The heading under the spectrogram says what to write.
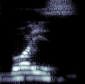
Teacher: We do not say, though the word, the morpheme is yes, we do not pronounce it as s, but we pronounce it as z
